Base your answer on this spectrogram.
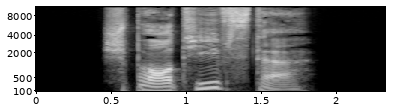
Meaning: inflection of sportiv: 1. strong/mixed nominative masculine singular superlative degree 2. strong genitive/dative feminine singular superlative degree 3. strong genitive plural superlative degree
- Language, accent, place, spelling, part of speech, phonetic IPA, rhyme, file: German, Germany, Berlin, sportivster, adjective, [ʃpɔʁˈtiːfstɐ], -iːfstɐ, De-sportivster.ogg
